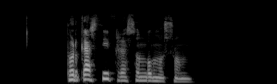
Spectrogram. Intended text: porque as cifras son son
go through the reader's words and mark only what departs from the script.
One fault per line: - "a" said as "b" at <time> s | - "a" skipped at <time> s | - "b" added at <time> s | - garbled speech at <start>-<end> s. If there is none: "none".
- "como" added at 1.5 s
